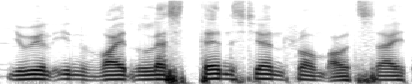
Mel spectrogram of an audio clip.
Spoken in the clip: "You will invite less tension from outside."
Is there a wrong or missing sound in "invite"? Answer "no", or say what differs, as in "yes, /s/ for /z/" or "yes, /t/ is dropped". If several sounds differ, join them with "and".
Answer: no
